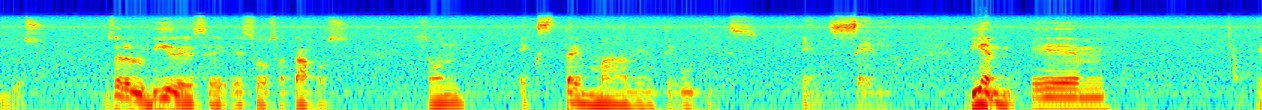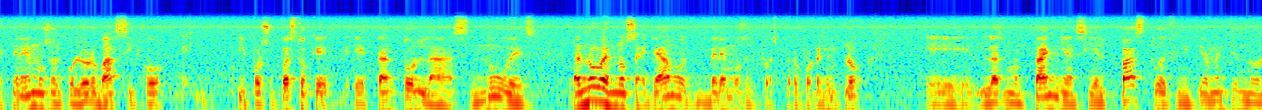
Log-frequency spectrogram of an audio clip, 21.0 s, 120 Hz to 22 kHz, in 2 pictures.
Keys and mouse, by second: 0.3 click.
